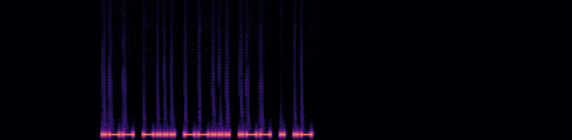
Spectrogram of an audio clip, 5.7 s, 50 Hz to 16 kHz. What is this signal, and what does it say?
Morse code, heard as a keyed tone, about 36 wpm, 700 Hz. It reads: WB7WEA
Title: USA Call Signs - 6 Characters - Repeated 2x - 35wpm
